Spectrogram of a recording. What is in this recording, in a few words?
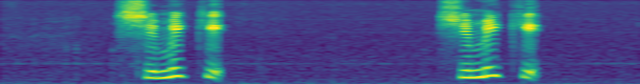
"xi miki" Nahuatl, Oapan, female; Oapan minimal pairs 2000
